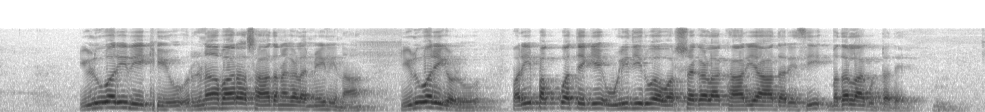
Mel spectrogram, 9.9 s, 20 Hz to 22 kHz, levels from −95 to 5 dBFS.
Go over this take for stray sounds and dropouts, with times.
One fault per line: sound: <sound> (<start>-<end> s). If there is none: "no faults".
sound: dropout (1.5-1.6 s)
